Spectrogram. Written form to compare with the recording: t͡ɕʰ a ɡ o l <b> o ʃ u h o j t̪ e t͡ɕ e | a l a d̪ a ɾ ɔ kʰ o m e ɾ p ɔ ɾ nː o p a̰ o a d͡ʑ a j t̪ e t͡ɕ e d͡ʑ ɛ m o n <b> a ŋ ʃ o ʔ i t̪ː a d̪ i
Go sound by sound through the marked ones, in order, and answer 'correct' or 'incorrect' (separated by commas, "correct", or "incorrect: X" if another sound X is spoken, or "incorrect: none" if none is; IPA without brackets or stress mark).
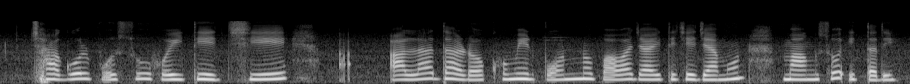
incorrect: p, incorrect: m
